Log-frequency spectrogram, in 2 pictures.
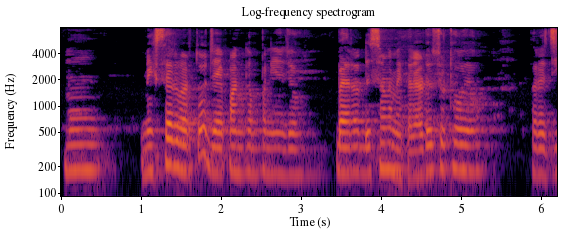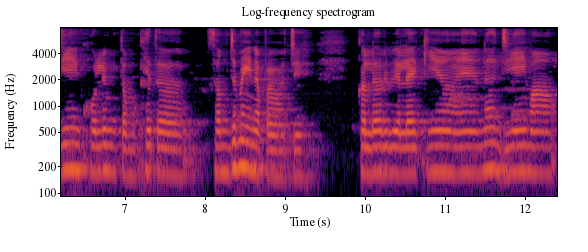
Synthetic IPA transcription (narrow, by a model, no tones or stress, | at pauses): mũː | mɪksəɾʋɐɾt̪od͡ʑɛːpaːnkɐ̃mpənijəd͡ʑoːɓɐɦɪɾaɗɪsəɽ̃mẽt̪ɐɗaːɖʱosʊʈʰoɦʊjo | pɐɾd͡ʑiːə̃ĩkʰoːlɪmt̪ɐmũːkʰet̪ɐsɐ̃md͡ʑʱəmẽinɐpɐjoɐt͡ɕeː | kɐləɾbiəlaːɪkijə̃ɛ̃ːnɐd͡ʑiə̃ĩmã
